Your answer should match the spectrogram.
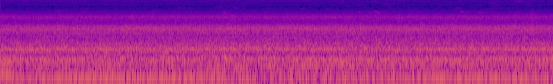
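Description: Steady indoor background hum and hiss, with a faint steady high tone running through it.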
